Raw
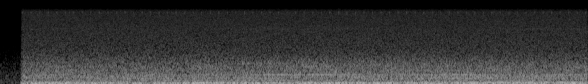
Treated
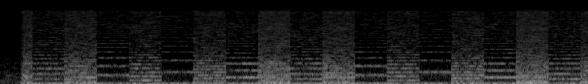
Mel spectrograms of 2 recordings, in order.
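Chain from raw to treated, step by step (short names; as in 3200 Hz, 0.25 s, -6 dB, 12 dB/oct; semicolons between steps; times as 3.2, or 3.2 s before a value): stepped resonator 3.1 Hz 82–570 Hz; gain +4 dB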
